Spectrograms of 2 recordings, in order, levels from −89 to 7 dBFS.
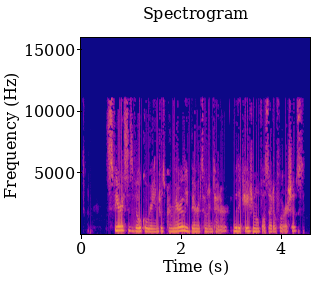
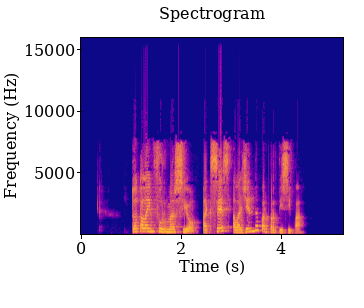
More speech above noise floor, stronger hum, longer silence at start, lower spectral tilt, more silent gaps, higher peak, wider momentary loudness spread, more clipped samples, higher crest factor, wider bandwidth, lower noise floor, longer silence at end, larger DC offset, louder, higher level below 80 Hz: second, 31 dB vs 76 dB; neither; second, 0.5 s vs 1.05 s; about the same, -3.5 dB/octave vs -3 dB/octave; neither; second, -6 dBFS vs 0 dBFS; about the same, 8 LU vs 7 LU; neither; first, 18 dB vs 12 dB; first, 11.5 kHz vs 8.2 kHz; second, -55 dBFS vs -88 dBFS; second, 0.1 s vs 0.8 s; neither; second, -24 LUFS vs -11 LUFS; about the same, -50 dBFS vs -54 dBFS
